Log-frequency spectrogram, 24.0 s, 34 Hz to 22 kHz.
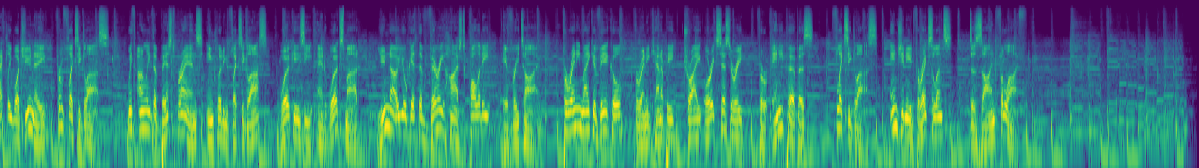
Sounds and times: Speech: 0.0s - 20.6s
Music: 0.0s - 23.9s.

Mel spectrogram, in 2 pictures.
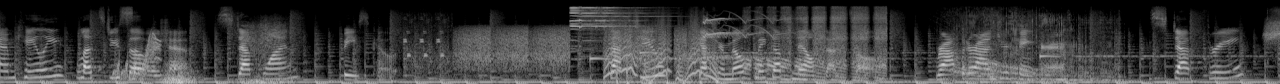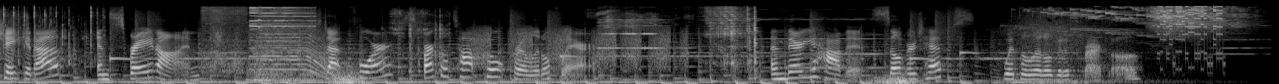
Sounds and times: Speech: 0.0s - 4.0s, 6.1s - 10.6s, 11.6s - 14.8s, 16.0s - 18.8s, 20.5s - 24.2s
Music: 0.0s - 24.4s.

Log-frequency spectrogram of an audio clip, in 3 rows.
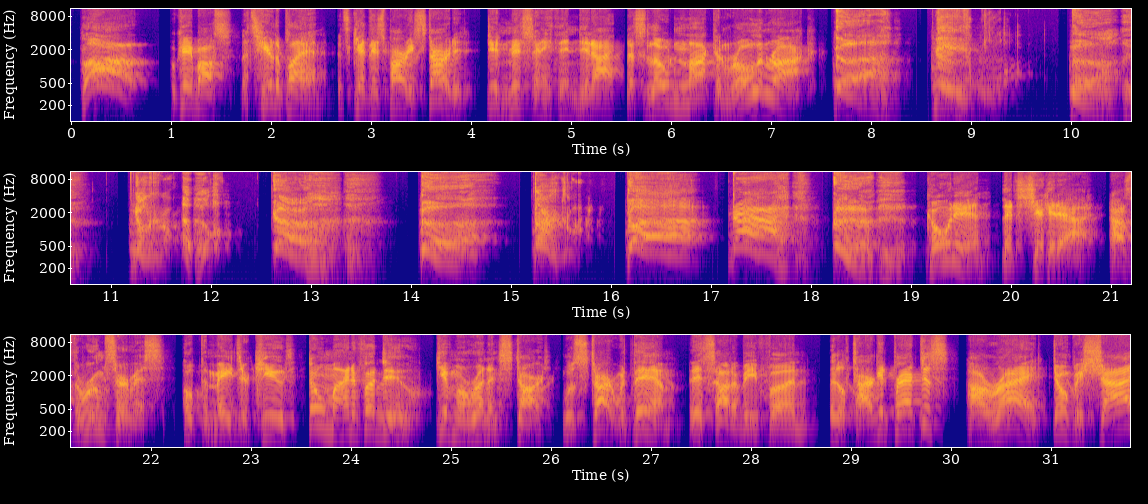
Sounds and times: Speech: 0.1s - 9.1s, 11.2s - 11.6s, 16.2s - 31.7s
Groan: 7.6s - 19.0s.

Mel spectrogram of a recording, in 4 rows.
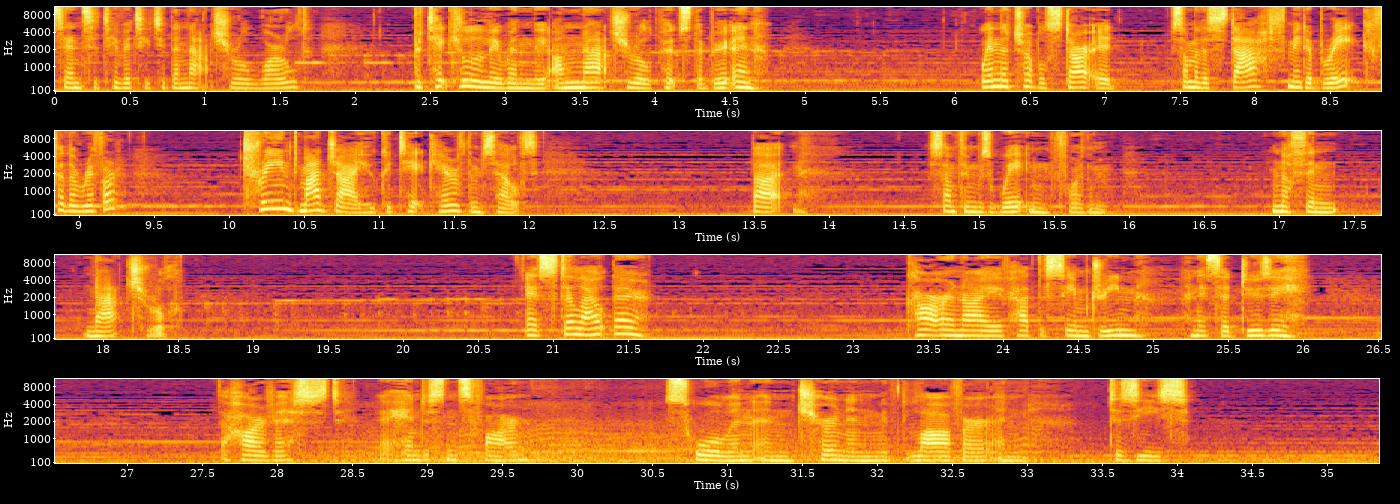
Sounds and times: Speech: 0.0s - 1.8s, 2.4s - 4.8s, 6.2s - 9.3s, 10.1s - 12.1s, 13.5s - 14.0s, 14.7s - 15.9s, 17.0s - 18.6s, 20.8s - 21.7s, 23.4s - 26.1s, 27.6s - 29.7s, 30.6s - 34.1s
Music: 0.0s - 35.3s.

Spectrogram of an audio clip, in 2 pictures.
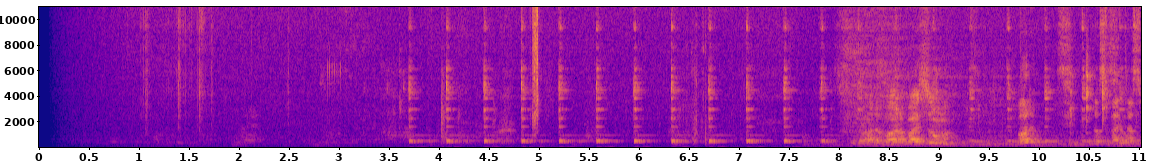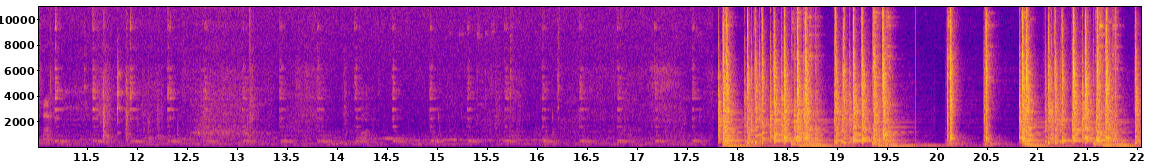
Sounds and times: Speech: 8.1s - 9.2s, 9.8s - 11.3s.

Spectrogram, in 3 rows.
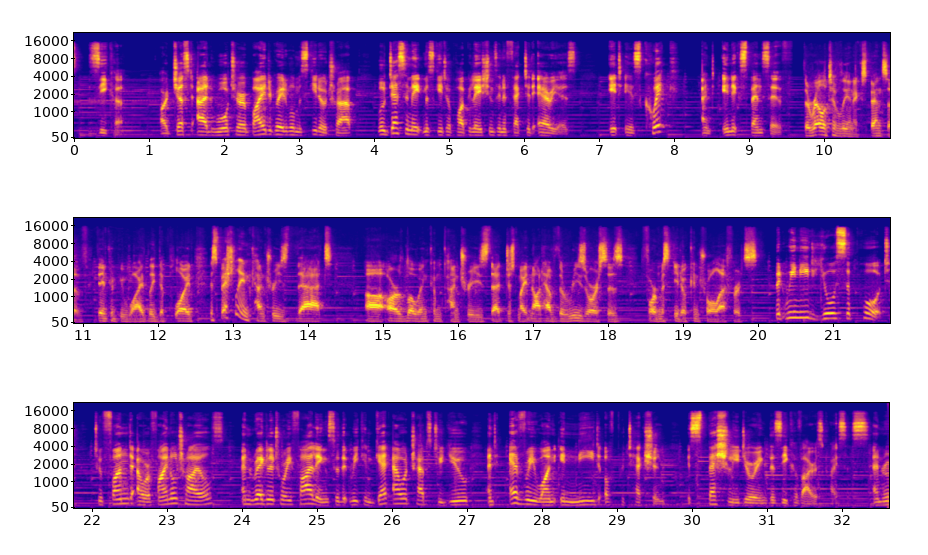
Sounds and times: Music: 0.0s - 32.6s
Speech: 0.0s - 32.6s.

